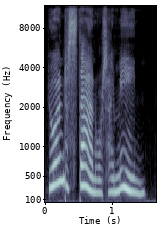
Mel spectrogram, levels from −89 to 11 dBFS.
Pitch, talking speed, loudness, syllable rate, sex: 275 Hz, 180 wpm, -16 LUFS, 4.8 syllables/s, female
